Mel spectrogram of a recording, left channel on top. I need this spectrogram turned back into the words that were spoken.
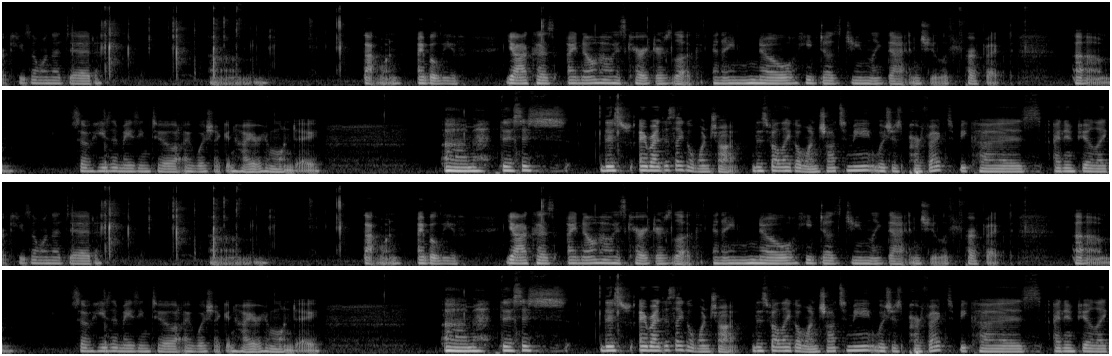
He's the one that did that one, I believe. Yeah, because I know how his characters look, and I know he does Jean like that, and she looks perfect. So he's amazing too. I wish I could hire him one day. I read this like a one-shot. This felt like a one-shot to me, which is perfect because I didn't feel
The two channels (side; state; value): both; identical; correlation 1.00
